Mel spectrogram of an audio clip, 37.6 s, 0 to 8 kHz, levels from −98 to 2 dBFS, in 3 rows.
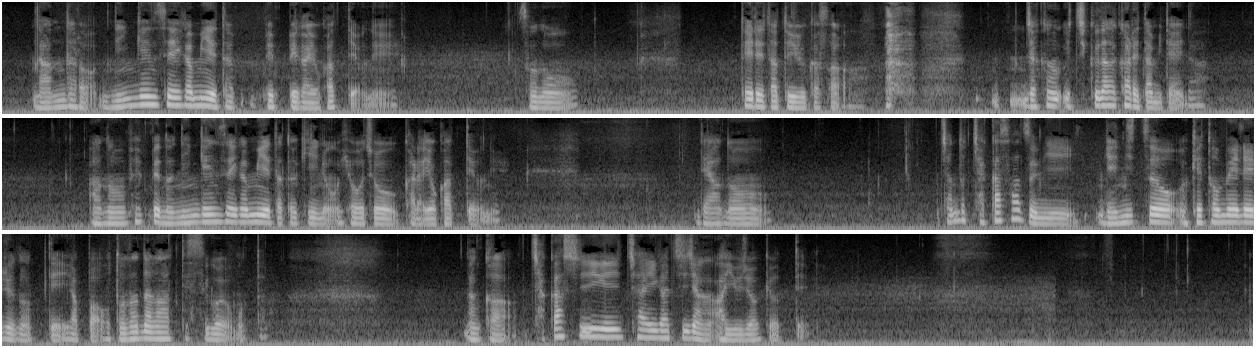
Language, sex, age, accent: Japanese, male, 20-39, native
